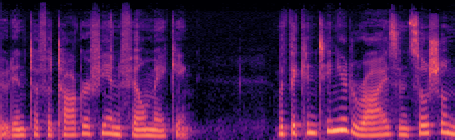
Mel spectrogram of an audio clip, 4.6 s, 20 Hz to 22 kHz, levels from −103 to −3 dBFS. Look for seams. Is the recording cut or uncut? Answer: uncut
